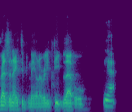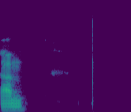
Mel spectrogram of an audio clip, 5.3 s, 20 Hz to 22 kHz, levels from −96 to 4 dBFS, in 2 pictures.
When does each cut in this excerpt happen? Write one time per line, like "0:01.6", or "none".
0:02.6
